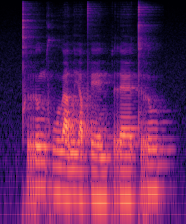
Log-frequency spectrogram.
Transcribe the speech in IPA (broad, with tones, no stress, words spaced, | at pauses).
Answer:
kʰru˥˩nkwu˨˩a̯ wi˨˩a̯pʰeː˩˦nprɛː˧ tru˥˩k̚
